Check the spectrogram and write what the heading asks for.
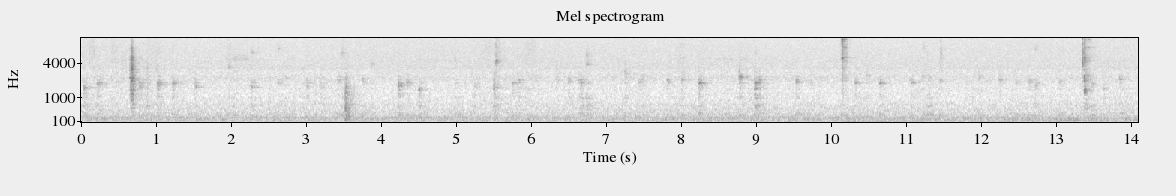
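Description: Scattered faint clicks and ticks of metal tweezers picking up and setting down beetle elytra (wing cases) on a wooden board. The sharpest click comes about ten seconds in and another near the end.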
